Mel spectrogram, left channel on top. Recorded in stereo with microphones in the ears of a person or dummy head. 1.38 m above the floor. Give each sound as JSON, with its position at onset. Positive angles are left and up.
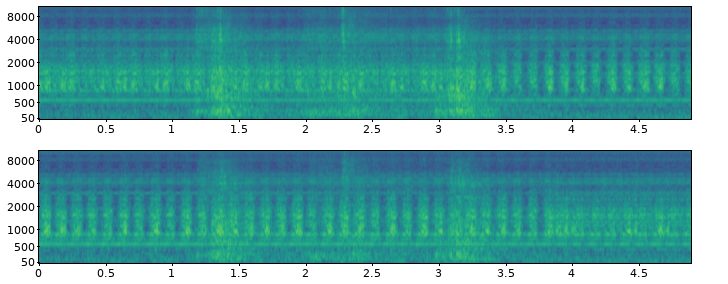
{"t": 1.1, "sound": "a drawer", "side_deg": 35, "distance_m": 2.0}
